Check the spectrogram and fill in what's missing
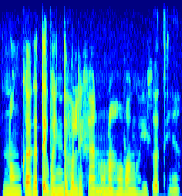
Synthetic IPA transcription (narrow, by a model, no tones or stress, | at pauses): nɔŋkakat̪ɛbəɲd̪ɔɦɔlɛkʰanɔnaɦɔ̃baŋhujkɔ̰ʔt̪ɛɲa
